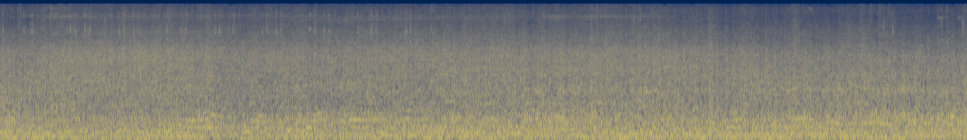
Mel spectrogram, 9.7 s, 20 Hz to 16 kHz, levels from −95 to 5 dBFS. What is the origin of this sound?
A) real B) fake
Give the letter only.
B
